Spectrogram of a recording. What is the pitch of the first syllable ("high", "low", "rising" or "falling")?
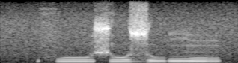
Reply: high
